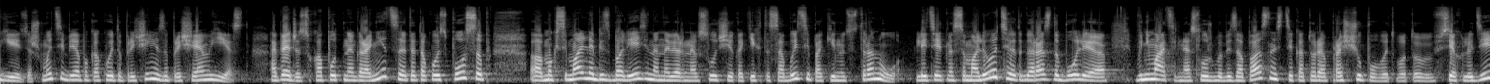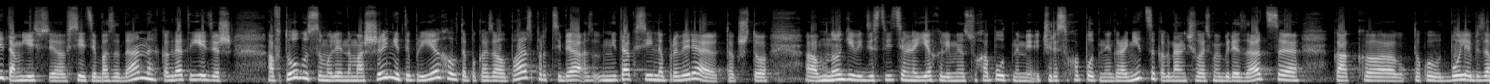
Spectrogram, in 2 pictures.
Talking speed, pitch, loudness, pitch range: 165 wpm, 195 Hz, -13 LUFS, 180-225 Hz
